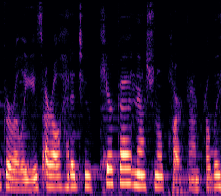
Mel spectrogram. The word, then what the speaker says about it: Krka: Today, the crew, the girlies, are all headed to Kiraka National Park. And I'm probably saying all of it incorrectly. It's It's spelled K R K A.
